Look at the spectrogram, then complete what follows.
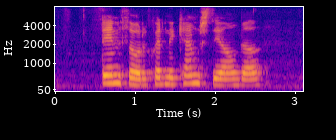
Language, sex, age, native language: Icelandic, female, 11, Icelandic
